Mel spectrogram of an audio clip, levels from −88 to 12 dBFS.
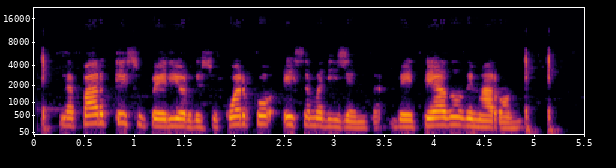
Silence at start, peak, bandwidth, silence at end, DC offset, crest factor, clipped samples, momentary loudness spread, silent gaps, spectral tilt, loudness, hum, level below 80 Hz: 0.1 s; -2 dBFS; 6.8 kHz; 0.3 s; under 0.1%; 16 dB; under 0.1%; 12 LU; none; -5.5 dB/octave; -17 LUFS; none; -58 dBFS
